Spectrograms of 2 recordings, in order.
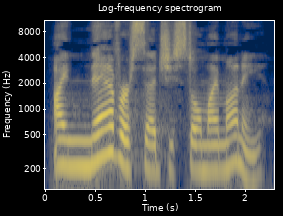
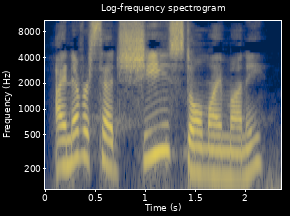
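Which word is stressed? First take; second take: never; she. First: The stress falls on the word never. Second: The stress falls on the word she. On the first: It did not happen even once. "emphasizes that this event ... never happened, not even once" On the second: This person is not the one being accused. "implies that I am not accusing"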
